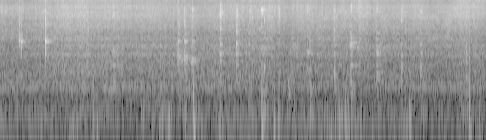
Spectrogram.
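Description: Tomatoes, onions and garlic sizzling in a little oil in a stainless steel pot, with a metal spoon scraping and clicking against the pot as the mixture is stirred.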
